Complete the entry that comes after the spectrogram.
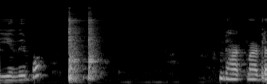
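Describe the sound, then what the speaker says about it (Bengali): A lid set onto a cooking pot while making Basanti pulao, heard as one short clink between bursts of nearby speech. "এবার ঢাকনাটা দিয়ে দেবো"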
